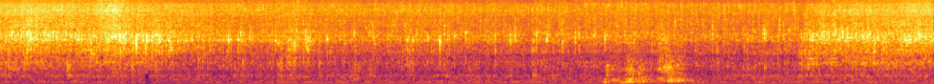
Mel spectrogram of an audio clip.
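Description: Four turmeric-coated boiled eggs frying in hot oil in a karahi: a dense, steady sizzle and crackle that eases a little midway and grows louder again near the end.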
